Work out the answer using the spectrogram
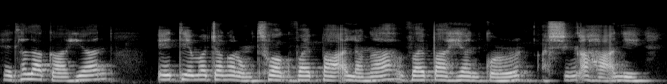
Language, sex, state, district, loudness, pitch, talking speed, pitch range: Mizo, female, Mizoram, Aizawl, -17 LUFS, 195 Hz, 170 wpm, 180-210 Hz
